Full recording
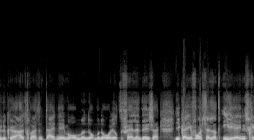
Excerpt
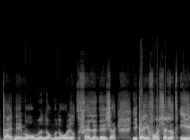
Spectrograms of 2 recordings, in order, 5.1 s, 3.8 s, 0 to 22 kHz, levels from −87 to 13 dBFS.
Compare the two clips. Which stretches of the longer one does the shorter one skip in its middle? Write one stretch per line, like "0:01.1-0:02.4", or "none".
none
